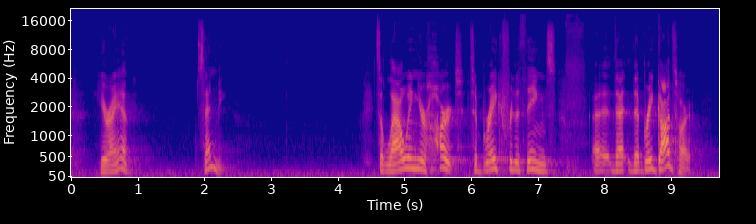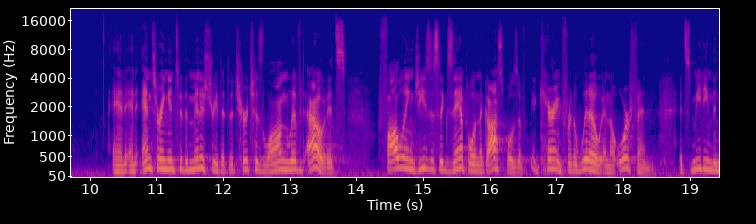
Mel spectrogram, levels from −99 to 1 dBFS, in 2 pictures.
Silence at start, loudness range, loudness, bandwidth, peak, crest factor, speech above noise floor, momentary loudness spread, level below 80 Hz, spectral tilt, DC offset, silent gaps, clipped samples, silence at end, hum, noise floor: 0 s; 7 LU; -38 LUFS; 16.5 kHz; -18 dBFS; 22 dB; 30 dB; 14 LU; -70 dBFS; -6.5 dB/octave; under 0.1%; none; under 0.1%; 0 s; none; -68 dBFS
